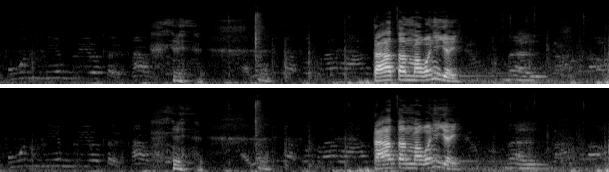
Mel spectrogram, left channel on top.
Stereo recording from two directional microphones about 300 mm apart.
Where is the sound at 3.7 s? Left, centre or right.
Centre.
